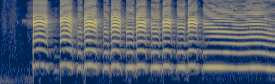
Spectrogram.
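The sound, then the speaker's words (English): A squeaky dog toy shaped like a beer bottle, marked 'dog beer' in raised letters and belonging to the guide dog Gunner, is squeezed repeatedly. It gives about nine quick, high-pitched squeaks in a rapid rhythm, ending in one longer drawn-out squeal. “The first one is the squeaky beer bottle.”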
